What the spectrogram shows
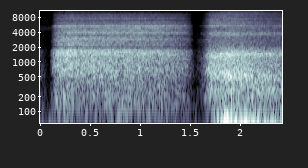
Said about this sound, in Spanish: Le faltan solamente 13 segundos. Siga respirando fuerte, fuerte, onda, jadeante.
